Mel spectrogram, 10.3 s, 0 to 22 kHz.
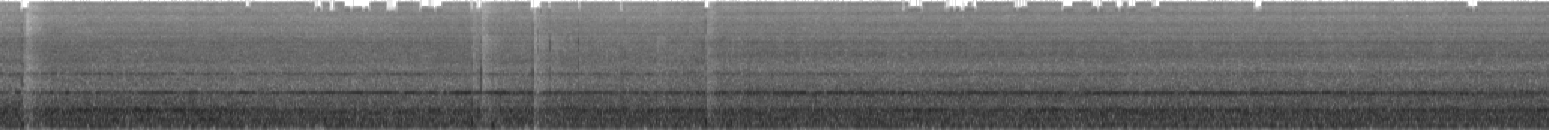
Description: When the pump stops, the high pitch whistling sound starts at around 1 minute 30 seconds and turn into a loud whistling sound in my unit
